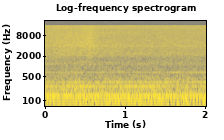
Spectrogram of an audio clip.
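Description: Quiet room tone: a faint, steady low hum with no distinct sounds.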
